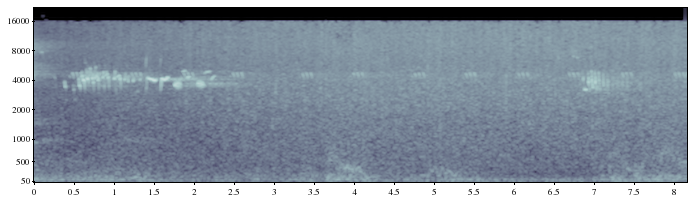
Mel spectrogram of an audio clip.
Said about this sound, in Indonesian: Perlahan aku memasuki hutan itu, tiba-tiba hujan turun dengan deras.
